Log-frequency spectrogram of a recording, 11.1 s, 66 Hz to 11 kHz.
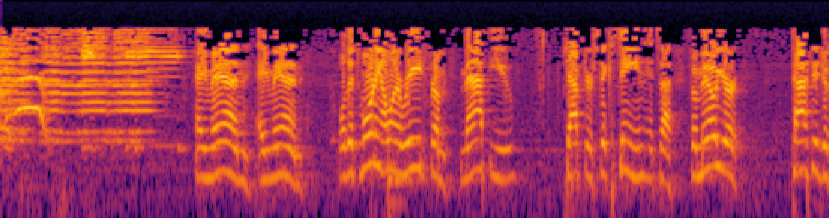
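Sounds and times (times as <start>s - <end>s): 
car horns honking during a church service: 0.0s - 2.6s
speech: 2.6s - 10.0s, 10.6s - 11.0s.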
